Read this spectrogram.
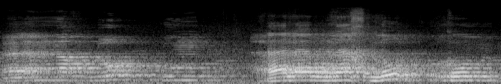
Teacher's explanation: Idgham naqis dia datang membaca sifat isti'la pada huruf qaf dan langsung membaca tasydid masuk ke huruf kaf.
